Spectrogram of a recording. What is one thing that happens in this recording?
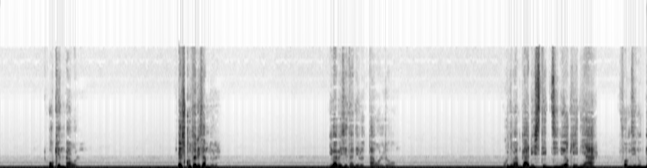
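A young man speaks close to the microphone in short, calm phrases with pauses.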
